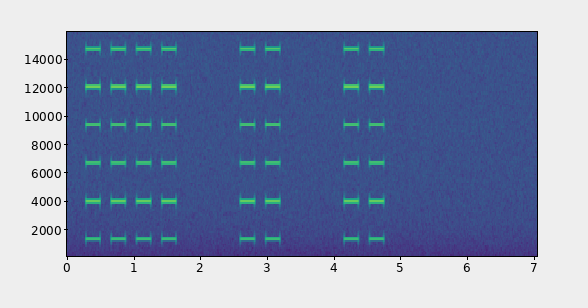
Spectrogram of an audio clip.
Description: Beep code, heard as beeps from a small speaker, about 1340 Hz. 4-2-2. In Phoenix BIOS tables: shutdown test failure.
